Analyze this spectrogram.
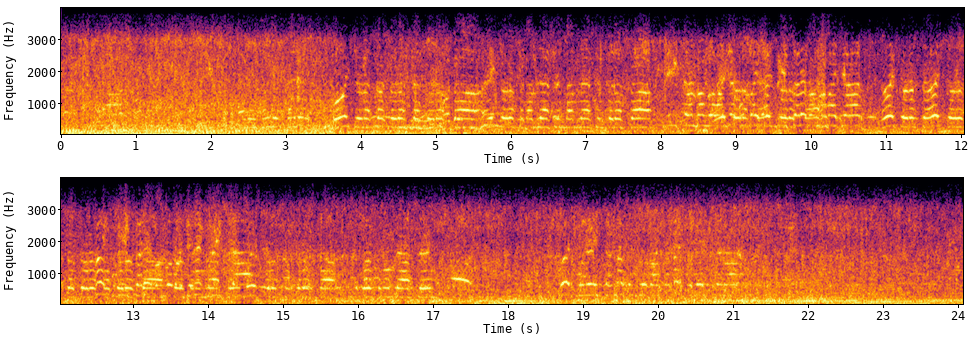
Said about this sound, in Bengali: তারপর বাস আবার চড়তে শুরু করল।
